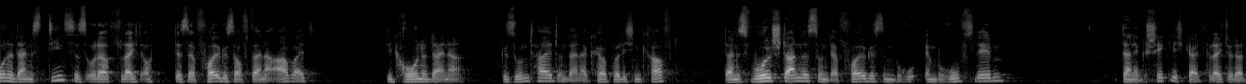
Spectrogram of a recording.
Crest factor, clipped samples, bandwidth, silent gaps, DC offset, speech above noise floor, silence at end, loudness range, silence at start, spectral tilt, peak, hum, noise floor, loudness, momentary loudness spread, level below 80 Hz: 22 dB; under 0.1%; 19 kHz; none; under 0.1%; 33 dB; 0 s; 6 LU; 0 s; -4.5 dB/octave; -12 dBFS; none; -66 dBFS; -33 LUFS; 12 LU; -78 dBFS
